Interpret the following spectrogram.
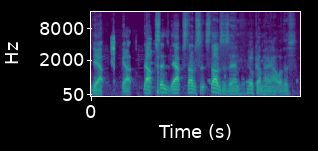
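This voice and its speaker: A man's voice: low voice, expressive, measured pace, no echo. A man in his fifties hosting a casual charity livestream chat, laid-back and drawling, calling people man and dude. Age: 50s. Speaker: stream host.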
